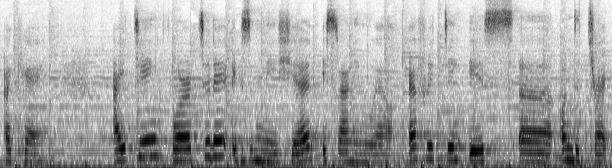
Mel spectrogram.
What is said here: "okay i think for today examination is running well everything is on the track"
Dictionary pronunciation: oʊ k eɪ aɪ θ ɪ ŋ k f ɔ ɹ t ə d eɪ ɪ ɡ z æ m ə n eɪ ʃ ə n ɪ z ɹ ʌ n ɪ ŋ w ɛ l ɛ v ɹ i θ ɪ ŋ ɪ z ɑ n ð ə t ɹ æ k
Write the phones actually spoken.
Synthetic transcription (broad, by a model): oʊ k eɪ aɪ t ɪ ŋ k f ɔ ɹ t ə d eɪ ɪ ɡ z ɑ m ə n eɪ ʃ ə n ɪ s ɹ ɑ n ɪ ŋ w ɛ l ɛ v ɹ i t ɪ ŋ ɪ s ɑ n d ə t ɹ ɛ k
